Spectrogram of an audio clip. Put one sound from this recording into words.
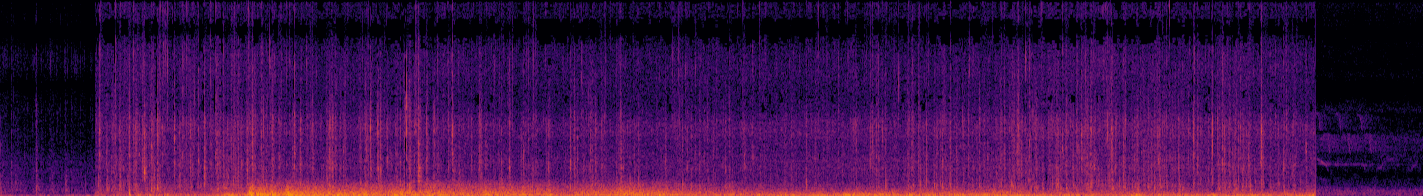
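Rain falls steadily on trees outdoors.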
